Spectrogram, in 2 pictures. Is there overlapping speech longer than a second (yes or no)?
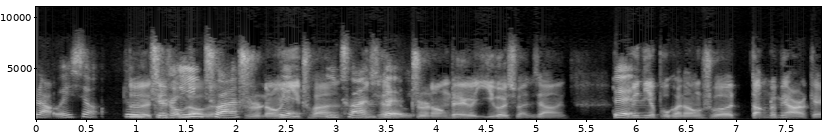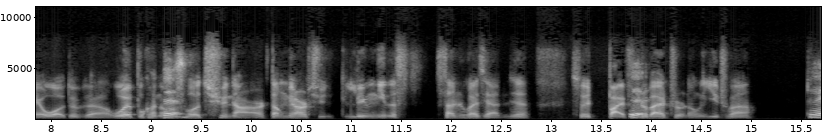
yes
